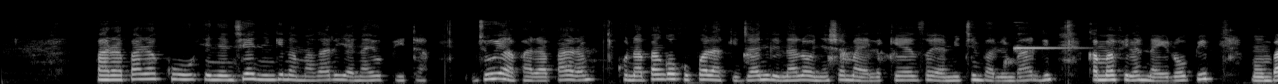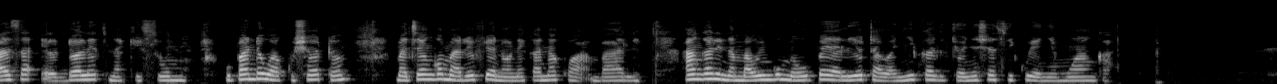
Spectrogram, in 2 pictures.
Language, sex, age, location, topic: Swahili, female, 18-24, Nairobi, government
